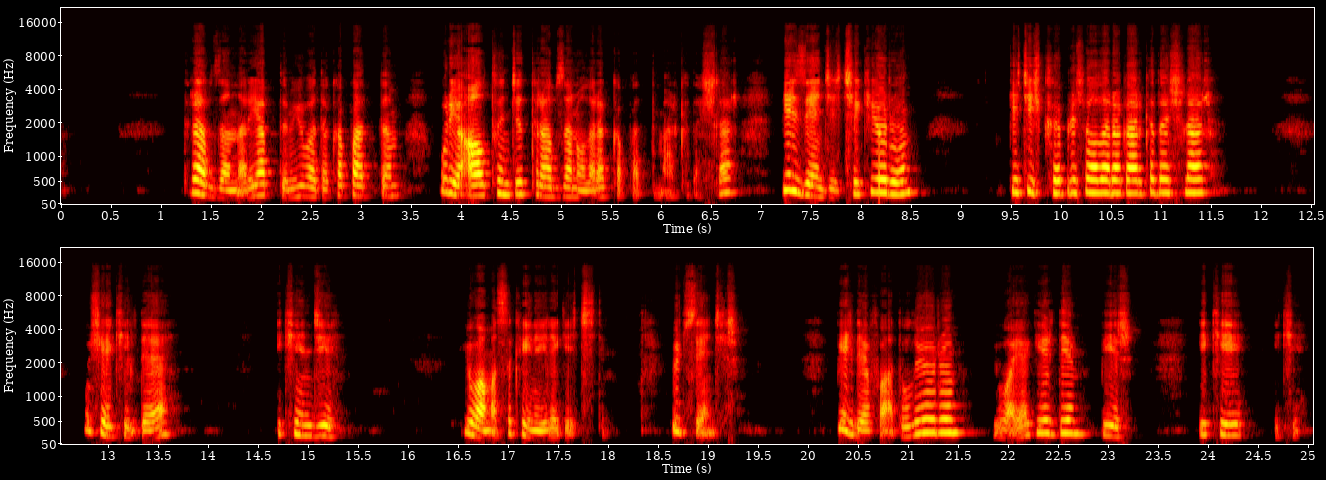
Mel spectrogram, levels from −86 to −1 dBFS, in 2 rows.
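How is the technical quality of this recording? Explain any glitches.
Four tiny skips interrupt the sound at 8.18 s, 10.17 s, 14.13 s and 24.08 s. This is overlap between stream segments. Timestamps on adjacent 2 s segments collide, so the player discards roughly 20 to 40 ms of genuine audio and the waveform jumps abruptly.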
